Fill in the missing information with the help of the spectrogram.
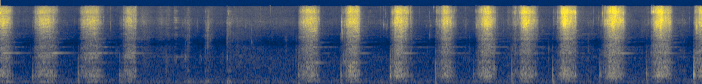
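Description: A gloved hand scrubs a large, hollow, inflated rubber kickball with a pebbled texture using a small bristle brush. Bright, airy scratching strokes come in a brisk back-and-forth rhythm. After a few strokes there is a brief quieter stretch of lighter brushing, then the strokes return in a steady run.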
